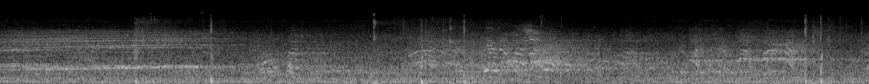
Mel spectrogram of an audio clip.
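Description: A volleyball is struck by players during a rally.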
